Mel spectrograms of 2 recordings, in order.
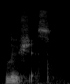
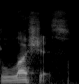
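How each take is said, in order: First: The name sounds like the Roman name Lucius. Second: The name sounds like the word luscious. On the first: The speaker calls it right. "confirmed for me that it is actually pronounced Lucius" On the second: The speaker calls it wrong. "had a sneaking suspicion that it was actually pronounced Luscious"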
